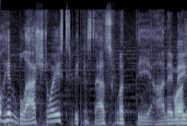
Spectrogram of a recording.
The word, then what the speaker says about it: Blastoise: um we call him Blastoise because that's what the anime says um it's blastis it's it's actually supposed to be blasted like a tortoise oh yeah same with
